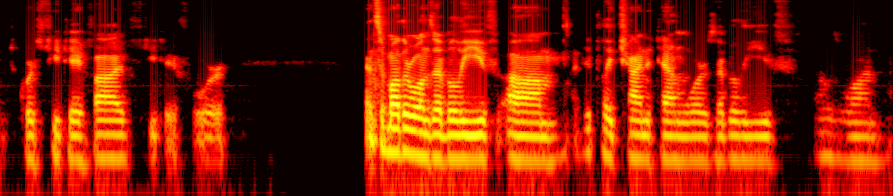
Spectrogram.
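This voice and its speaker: A man's voice: mid-range voice, highs cut off. A man of twenty hosting a solo podcast, rambling casually with lots of "um" and "you know". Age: 20s. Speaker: podcast host.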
